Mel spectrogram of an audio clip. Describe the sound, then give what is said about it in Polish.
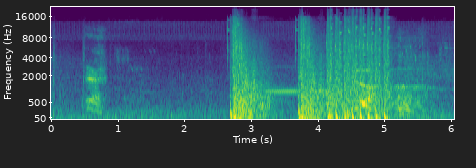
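Video game gunfire sounds first as a brief burst, then as a louder volley. A sustained stretch of rapid automatic fire follows, with dense, sharp repeated cracks that stop abruptly. “Gdzie on do mnie strzela?”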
